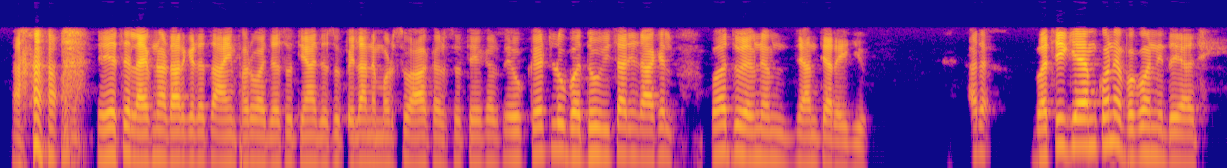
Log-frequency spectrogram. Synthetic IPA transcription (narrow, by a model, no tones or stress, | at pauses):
a | et͡ʃʰelaipʰnaʈaɾɡeʈət̪ãːĩpʰəɾʋad͡ʒəʃũt̪jãd͡ʒəsũpɛlaneməɽʃũakəɾʃũt̪ekəɾʃũeũkeʈlũbəd̪ʱũʋɪt͡ʃaɾinɾakʰelũ | bəd̪ʱũemnemd͡ʒãnt̪jaɾəiɡjũ | əɾe | bət͡ʃiɡjaeemkonebʱəɡʋanːid̪əjat̪ʰi̥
